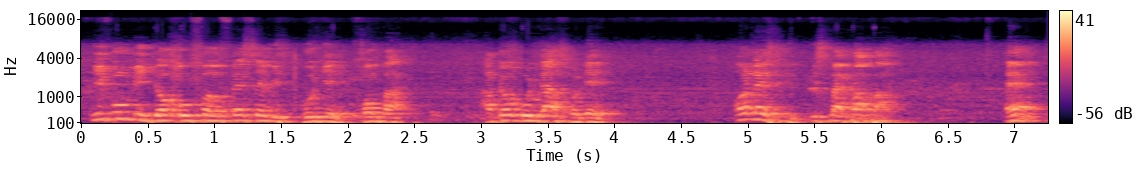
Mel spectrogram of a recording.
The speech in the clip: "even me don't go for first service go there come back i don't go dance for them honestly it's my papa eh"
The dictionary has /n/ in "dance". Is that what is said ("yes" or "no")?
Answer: no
